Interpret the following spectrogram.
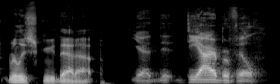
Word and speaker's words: D'Iberville: 24th through 26th, now I always screw up pronouncing this D'Iberville, Mississippi. Boy, I really screwed that up. Yeah, D'Iberville. D'Iberville.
